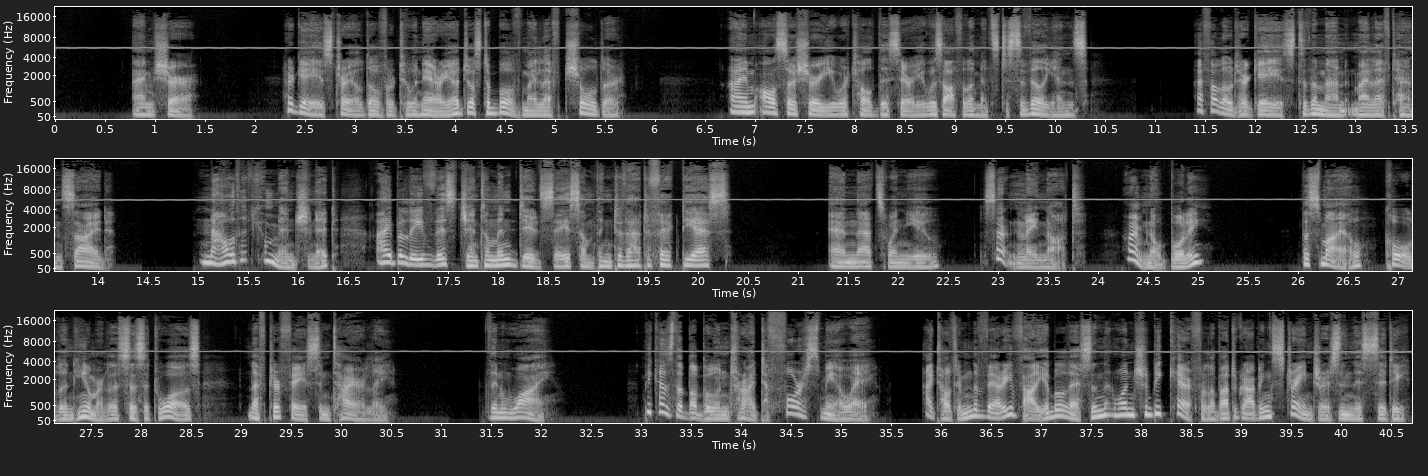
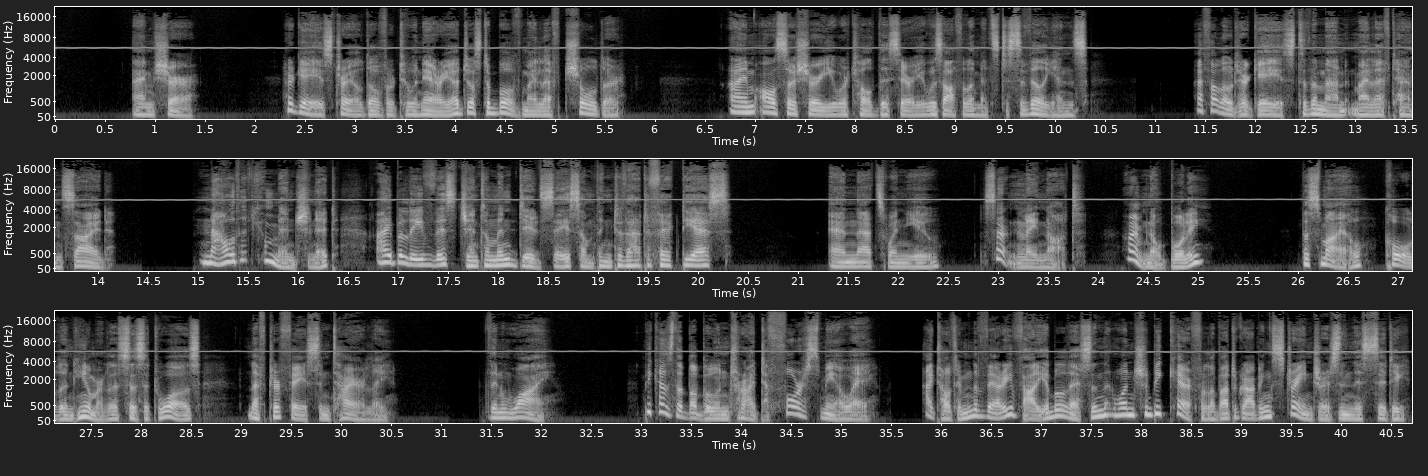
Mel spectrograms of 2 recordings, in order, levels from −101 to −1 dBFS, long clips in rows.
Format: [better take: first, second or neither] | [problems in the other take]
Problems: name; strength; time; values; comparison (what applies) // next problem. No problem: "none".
neither | high-pitched whine; noticeable; throughout; 5.5 kHz, 15 dB below the speech; the same in both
